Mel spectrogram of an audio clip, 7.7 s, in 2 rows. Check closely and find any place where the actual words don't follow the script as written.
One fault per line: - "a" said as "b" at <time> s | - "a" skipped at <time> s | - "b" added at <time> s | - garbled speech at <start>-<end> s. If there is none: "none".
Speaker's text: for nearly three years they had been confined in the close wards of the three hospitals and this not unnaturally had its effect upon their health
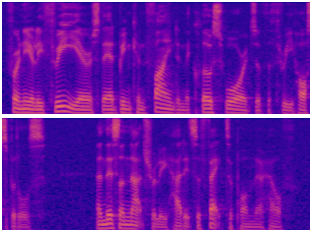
- "not" skipped at 5.3 s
